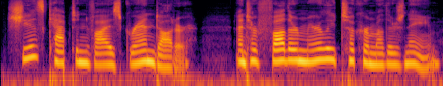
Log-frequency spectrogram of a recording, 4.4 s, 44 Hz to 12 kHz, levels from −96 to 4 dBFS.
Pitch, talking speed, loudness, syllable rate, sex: 210 Hz, 175 wpm, -17 LUFS, 5.1 syllables/s, female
